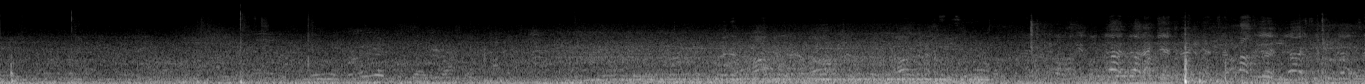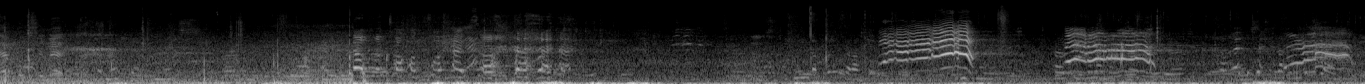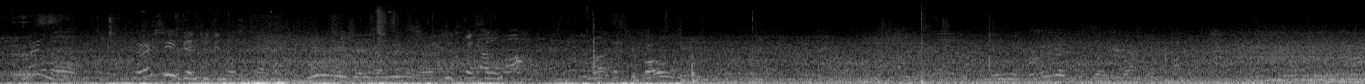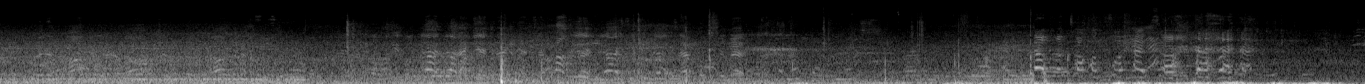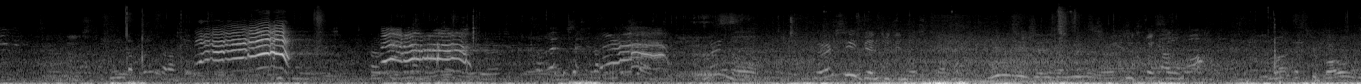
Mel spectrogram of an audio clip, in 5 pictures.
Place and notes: Sint-Jans-Molenbeek, Belgium - HousingSquare-BuildingSide
On this small public plaza, a young group of people was chatting on a very limited portion of its surface, grouped on one of these perimetered rectangular platforms. Their space for meeting was quite small compared to the actual space available, but because of the topographic situation the acoustic there was quite good, distanced from the road by a small mount and surrounded by trees.
Binaural, to be listened to in comparison with the other recording on the street side.
Context : project from Caroline Claus L28_Urban Sound Design studio :
Molenbeek-Saint-Jean, Belgium, 22 October 2016, 16:30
